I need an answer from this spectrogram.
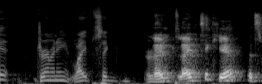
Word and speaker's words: Leipzig: is that how you say it germany leipzig leipzig yeah that's right i did have that one right so it's not like like like slig or anything like that got it all right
